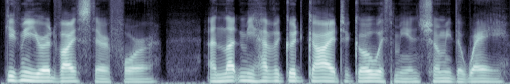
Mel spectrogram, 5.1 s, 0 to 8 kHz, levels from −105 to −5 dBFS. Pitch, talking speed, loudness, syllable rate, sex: 115 Hz, 245 wpm, -20 LUFS, 5.9 syllables/s, male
